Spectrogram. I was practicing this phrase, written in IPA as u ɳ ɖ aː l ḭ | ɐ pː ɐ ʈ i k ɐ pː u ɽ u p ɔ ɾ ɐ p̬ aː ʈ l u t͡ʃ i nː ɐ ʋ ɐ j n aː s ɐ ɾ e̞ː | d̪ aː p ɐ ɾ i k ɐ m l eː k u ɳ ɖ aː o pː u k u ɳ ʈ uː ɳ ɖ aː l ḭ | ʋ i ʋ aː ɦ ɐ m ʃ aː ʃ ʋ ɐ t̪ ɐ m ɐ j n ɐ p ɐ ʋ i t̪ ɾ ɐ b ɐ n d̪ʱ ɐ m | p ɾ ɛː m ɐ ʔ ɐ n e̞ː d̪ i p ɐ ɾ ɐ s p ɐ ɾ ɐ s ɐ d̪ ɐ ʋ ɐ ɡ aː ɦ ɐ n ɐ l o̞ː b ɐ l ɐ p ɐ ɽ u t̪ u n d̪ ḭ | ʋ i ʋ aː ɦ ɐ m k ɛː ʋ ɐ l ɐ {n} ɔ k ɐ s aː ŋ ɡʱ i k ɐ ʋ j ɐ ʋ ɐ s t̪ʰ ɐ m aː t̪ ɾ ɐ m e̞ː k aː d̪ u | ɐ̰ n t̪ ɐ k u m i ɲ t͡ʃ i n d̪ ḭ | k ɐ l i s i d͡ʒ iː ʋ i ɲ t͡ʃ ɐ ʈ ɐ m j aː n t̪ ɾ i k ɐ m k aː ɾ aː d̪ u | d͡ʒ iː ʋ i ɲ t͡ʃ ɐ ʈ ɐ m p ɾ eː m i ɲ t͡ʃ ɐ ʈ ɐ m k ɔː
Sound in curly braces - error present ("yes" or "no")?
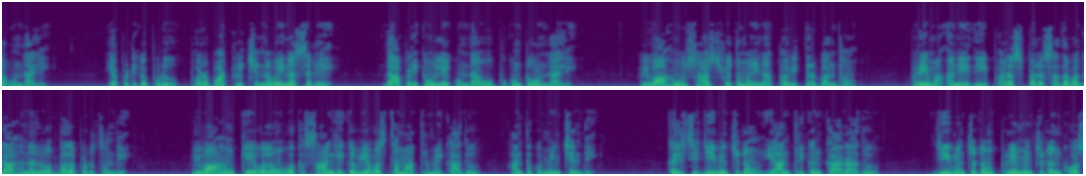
yes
